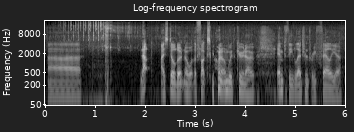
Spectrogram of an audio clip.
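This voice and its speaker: A man's voice: fairly low pitch, moderate pace, fairly bright tone, a little hiss or hum. A man live-streaming a video game, switching between reading out dialogue and casual commentary.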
